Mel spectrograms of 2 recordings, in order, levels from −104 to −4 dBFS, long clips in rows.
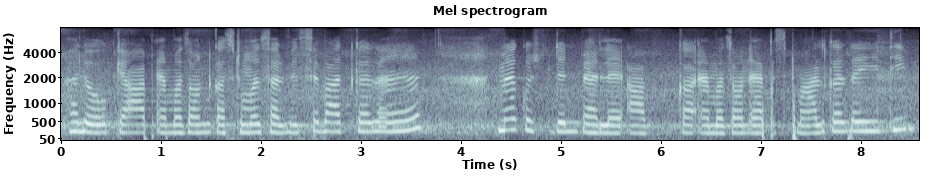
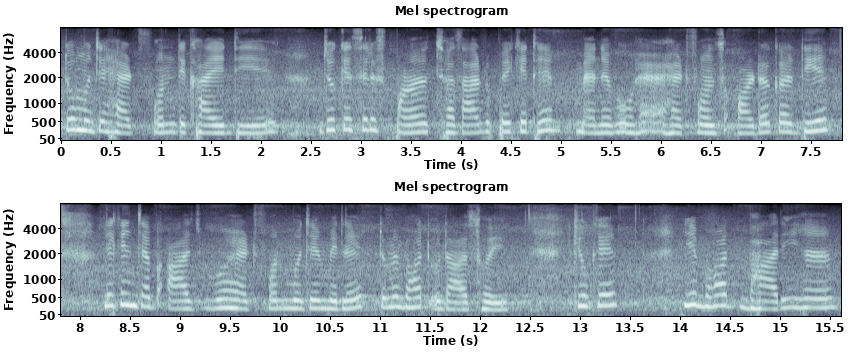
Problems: constant background noise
